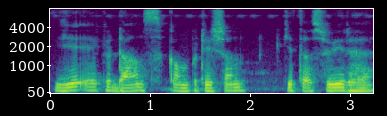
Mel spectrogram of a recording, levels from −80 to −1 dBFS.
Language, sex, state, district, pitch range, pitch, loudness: Hindi, male, Delhi, New Delhi, 105-115 Hz, 110 Hz, -15 LUFS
